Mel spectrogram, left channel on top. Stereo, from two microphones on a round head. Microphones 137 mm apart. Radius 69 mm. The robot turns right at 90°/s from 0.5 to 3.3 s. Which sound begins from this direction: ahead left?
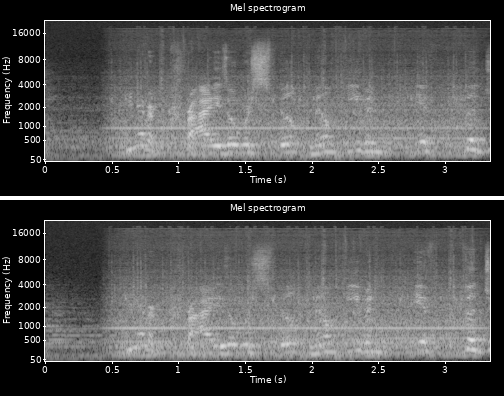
A man speaking, at 0.6 s.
